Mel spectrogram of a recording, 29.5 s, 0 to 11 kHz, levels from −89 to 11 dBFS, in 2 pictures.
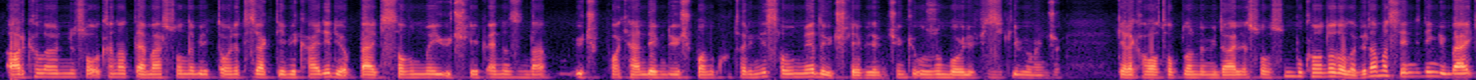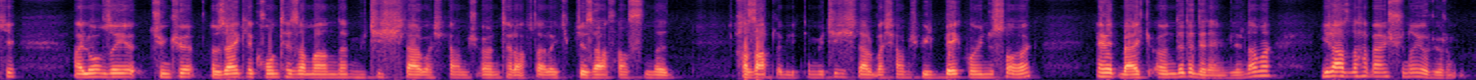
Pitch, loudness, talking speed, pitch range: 125 Hz, -15 LUFS, 160 wpm, 120-145 Hz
